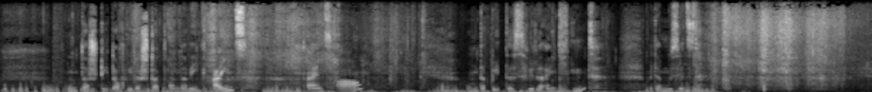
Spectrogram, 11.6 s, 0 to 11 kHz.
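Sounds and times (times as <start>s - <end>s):
speech: 0.9s - 5.1s, 6.3s - 9.7s
running footsteps through dry fallen leaves: 1.6s - 5.8s, 9.2s - 11.6s.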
